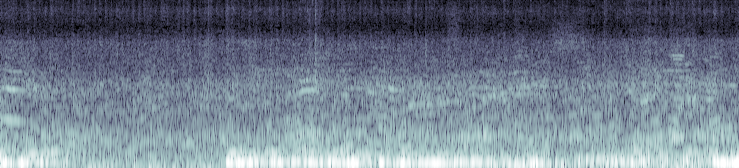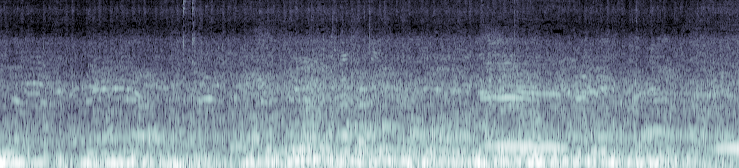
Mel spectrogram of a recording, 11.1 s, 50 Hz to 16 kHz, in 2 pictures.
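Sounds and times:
babble of voices: 0.0s - 11.0s.

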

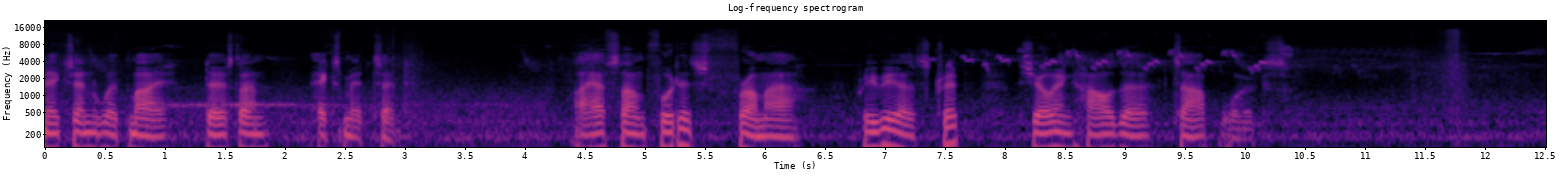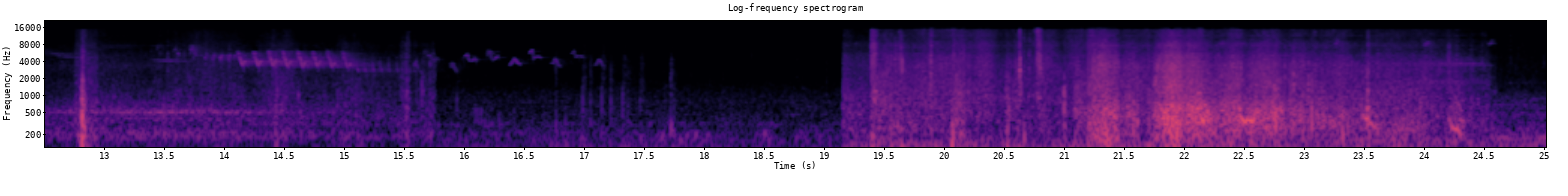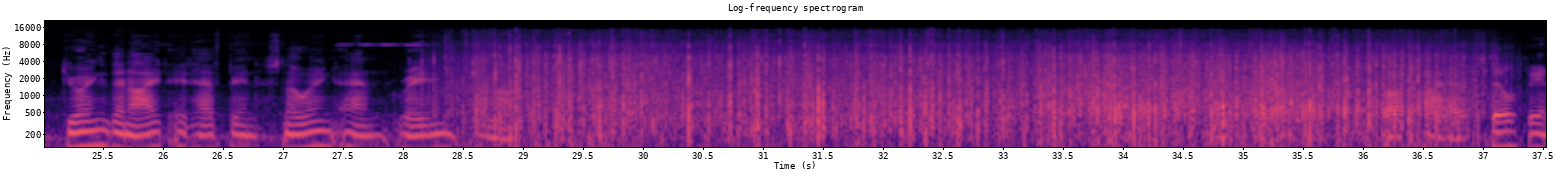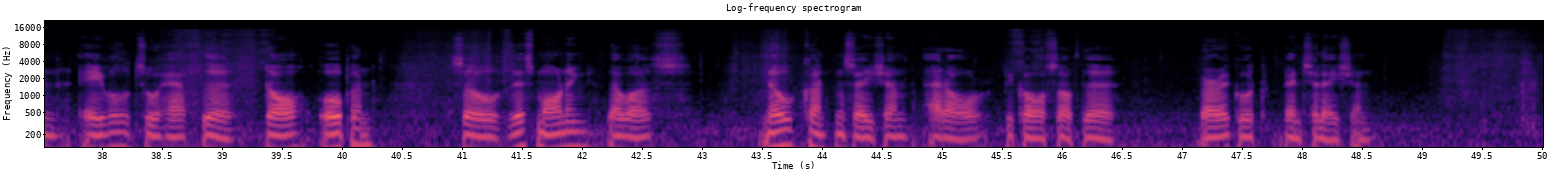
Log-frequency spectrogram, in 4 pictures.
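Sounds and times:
low steady rumble: 23.7s - 27.5s
rain pattering on a tarp: 27.9s - 37.4s.

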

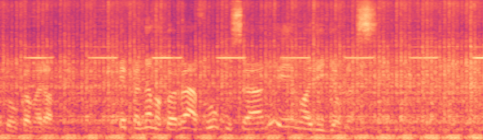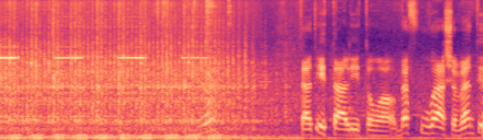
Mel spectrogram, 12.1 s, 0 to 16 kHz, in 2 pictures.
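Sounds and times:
reversing beeper: 0.0s - 8.9s
diesel engine idling: 0.0s - 12.0s.

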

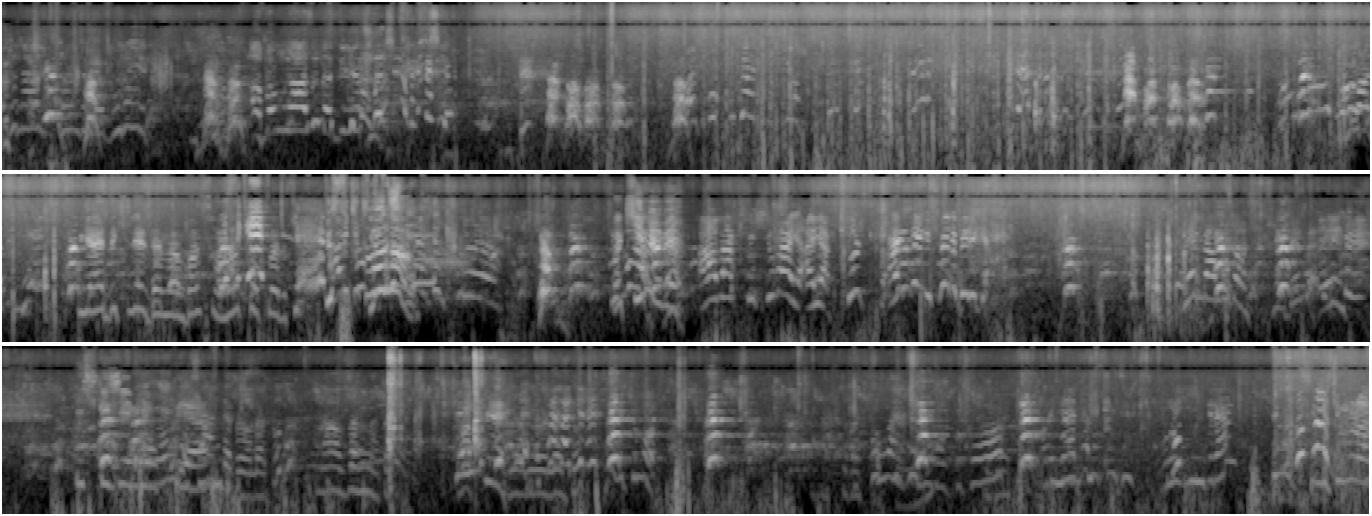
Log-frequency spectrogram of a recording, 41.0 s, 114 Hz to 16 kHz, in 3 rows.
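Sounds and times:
women's voices: 0.0s - 23.9s, 25.1s - 34.3s, 35.6s - 41.0s
branches rustling: 0.7s - 20.1s, 20.7s - 26.8s, 37.7s - 41.0s
plums dropping onto plastic tarp: 5.9s - 11.4s.

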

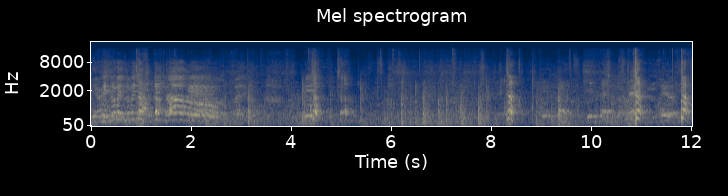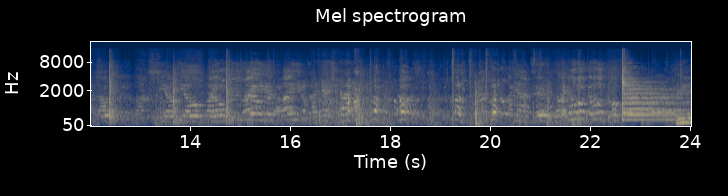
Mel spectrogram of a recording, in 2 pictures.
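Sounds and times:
boxing ring bell ringing: 22.6s - 24.0s.

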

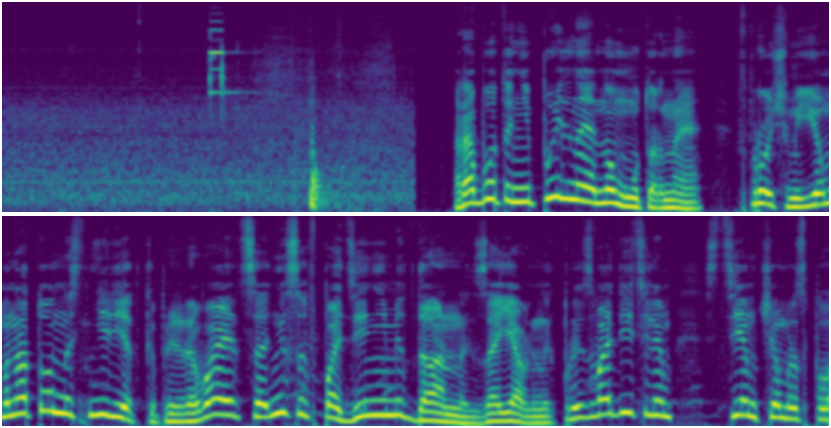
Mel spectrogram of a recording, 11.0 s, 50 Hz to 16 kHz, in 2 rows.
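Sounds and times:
barcode scanner beep: 1.4s - 1.8s.

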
